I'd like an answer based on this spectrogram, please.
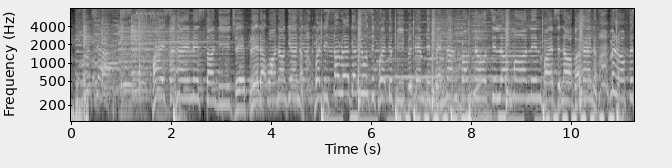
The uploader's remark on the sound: RECORDED SET FROM RESIDENCY AT MISS LILY'S DUBAI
